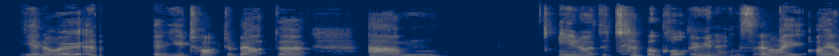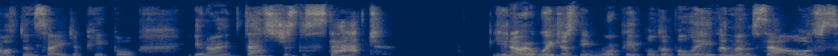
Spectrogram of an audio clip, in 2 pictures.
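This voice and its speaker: With a Canadian accent, a woman speaks at a moderate pace and a fairly low pitch, her bright, sharp tone and lively intonation broken by long, frequent pauses in a dry, close sound with no echo. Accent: Canadian twang. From western Canada. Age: 50s. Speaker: network marketer, former corporate worker. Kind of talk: interview.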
